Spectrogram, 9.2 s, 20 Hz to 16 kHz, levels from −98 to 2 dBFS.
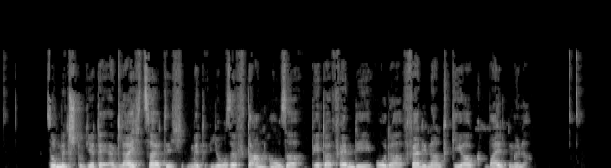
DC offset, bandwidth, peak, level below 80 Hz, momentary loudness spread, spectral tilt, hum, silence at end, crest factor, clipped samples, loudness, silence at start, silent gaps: under 0.1%; 11.5 kHz; -8 dBFS; -70 dBFS; 8 LU; -6.5 dB/octave; none; 1.3 s; 16 dB; under 0.1%; -24 LUFS; 0.7 s; none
